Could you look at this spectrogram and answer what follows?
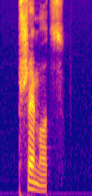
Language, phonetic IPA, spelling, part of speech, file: Polish, [ˈpʃɛ̃mɔt͡s], przemoc, noun, Pl-przemoc.ogg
